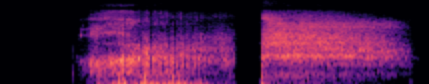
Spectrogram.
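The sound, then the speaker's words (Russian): A dragon snoring: two long, rough, breathy snores separated by a brief pause, loud and rumbling, with no voices. “Храпел Ветрогон.”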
